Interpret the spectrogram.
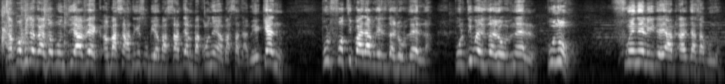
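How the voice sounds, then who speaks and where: Haitian man in a news clip, very high and bright, rousing tone. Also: animated, fast, soft background music. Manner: emphatic, rousing speech.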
